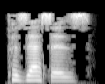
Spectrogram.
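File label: "possesses", British English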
